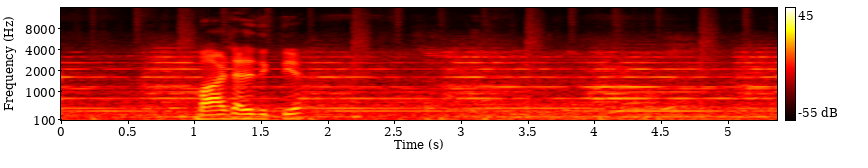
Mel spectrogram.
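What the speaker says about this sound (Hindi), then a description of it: "और घंटा बज चुका है क्योंकि टाइम हो रहा है 7।" A church bell rings near Galata Tower in Istanbul, a few resonant strokes with a long ringing decay, heard alongside someone speaking nearby.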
